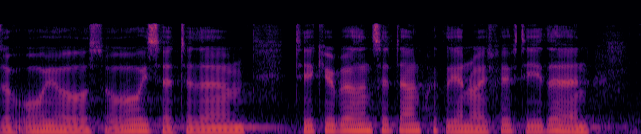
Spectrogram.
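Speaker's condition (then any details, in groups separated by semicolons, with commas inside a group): No condition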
